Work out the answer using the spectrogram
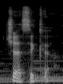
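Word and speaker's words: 朱志香: Anyway, it's pronounced Jessica.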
